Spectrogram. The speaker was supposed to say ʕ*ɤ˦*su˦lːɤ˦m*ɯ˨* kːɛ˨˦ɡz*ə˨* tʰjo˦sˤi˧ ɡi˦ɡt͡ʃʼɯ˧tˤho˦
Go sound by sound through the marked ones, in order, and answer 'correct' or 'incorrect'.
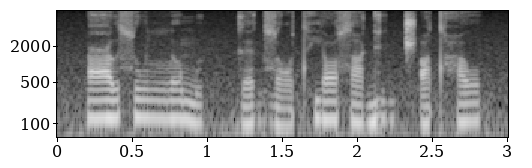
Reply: incorrect, correct, incorrect

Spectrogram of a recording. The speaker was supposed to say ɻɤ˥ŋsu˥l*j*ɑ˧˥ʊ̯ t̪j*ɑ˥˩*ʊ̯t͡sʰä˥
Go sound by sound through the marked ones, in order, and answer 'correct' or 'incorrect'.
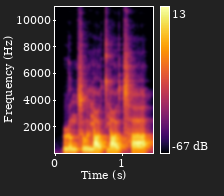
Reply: correct, incorrect

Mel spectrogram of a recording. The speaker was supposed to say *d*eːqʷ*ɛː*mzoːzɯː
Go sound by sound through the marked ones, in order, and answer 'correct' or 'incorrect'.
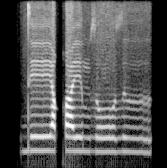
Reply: correct, incorrect

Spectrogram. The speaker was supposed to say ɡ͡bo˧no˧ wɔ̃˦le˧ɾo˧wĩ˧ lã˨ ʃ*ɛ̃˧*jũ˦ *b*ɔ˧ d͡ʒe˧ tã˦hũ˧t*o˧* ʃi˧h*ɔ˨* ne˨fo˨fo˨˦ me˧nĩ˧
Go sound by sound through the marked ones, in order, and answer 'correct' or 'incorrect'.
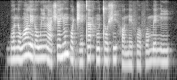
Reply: correct, correct, correct, correct

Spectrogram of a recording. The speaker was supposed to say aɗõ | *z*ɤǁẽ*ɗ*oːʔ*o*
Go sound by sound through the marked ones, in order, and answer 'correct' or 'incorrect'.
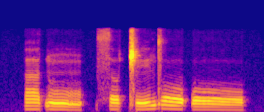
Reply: incorrect, incorrect, incorrect

